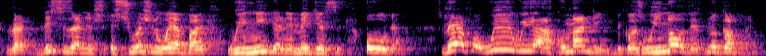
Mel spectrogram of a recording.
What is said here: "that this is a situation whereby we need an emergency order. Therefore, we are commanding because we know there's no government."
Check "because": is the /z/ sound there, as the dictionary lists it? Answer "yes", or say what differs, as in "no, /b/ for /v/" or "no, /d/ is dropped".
yes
